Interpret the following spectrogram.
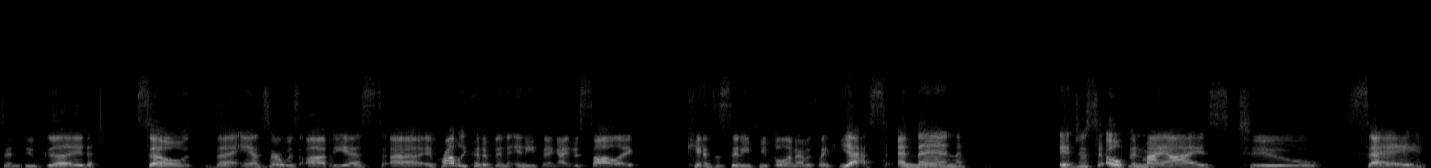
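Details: Young female college student who has long stuttered; stuttering.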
